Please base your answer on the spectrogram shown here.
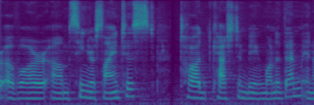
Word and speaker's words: Kashdan: Todd Kashdan, is that how you pronounce his name?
